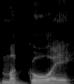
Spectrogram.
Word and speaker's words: McGoy: Brian has messaged me to remind you it is McGoy is the McGoy. way it's how it's pronounced.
